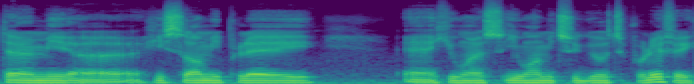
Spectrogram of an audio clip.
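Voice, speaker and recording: A man with a French accent, a very deep, low pitch and a moderate pace. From Cameroon. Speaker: college basketball player. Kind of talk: interview.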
